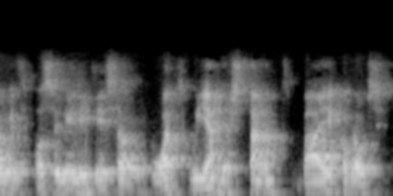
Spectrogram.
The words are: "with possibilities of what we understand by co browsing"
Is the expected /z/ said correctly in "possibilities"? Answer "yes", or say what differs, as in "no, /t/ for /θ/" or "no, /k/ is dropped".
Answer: no, /s/ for /z/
